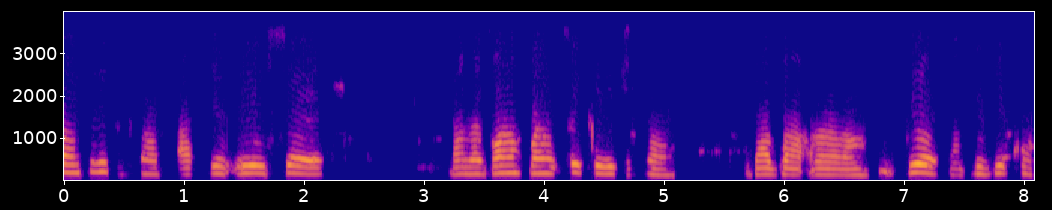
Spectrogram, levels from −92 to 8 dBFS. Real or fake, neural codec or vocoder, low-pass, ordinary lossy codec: fake; codec, 16 kHz, 4 kbps, X-Codec, HuBERT features, trained on general audio; 3.6 kHz; none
